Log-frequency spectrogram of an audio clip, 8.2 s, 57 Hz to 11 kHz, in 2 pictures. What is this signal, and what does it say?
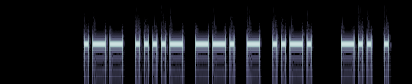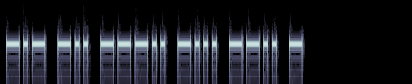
Morse code, heard as a keyed tone, about 28 wpm, 700 Hz. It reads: W4GTF DE KD8BZT
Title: USA Callsign DE Callsign 28wpm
